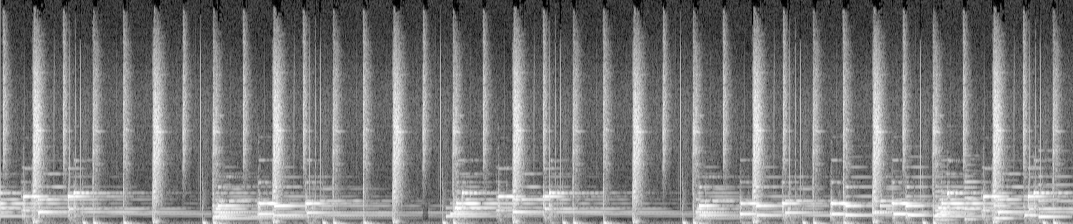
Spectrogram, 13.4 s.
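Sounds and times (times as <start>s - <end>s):
breezy keys music: 0.0s - 13.3s.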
